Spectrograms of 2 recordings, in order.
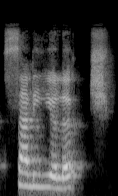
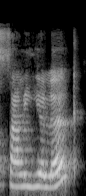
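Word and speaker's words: Salih Yoluç: that one yet uh sally yolich i've been told that that's how you pronounce it by somebody by a turkish person not sally you look um now he has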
